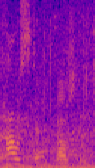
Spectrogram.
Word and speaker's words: Houston: you don't pronounce it pronounce it houston it's pronounced houston yep here we go huds we're walking okay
